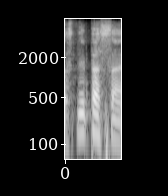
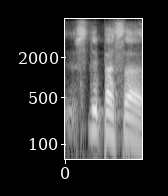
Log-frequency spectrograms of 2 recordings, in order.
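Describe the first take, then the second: First: Said in the usual way. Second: Interrupting. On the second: A narrator's reading. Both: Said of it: "interrompit de Grier".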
